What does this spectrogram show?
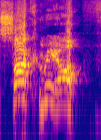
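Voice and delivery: loud, barked shout, pitched very high. Acting out Santa in a workshop, shouting a demand at the elves. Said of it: "and shouts".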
